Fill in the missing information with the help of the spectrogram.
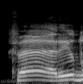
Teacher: فارض، یہ بھی الف مدہ ہے، ایک الف کے برابر کھینچ کر پڑھیں گے، اور را کو زیر کی وجہ سے باریک پڑھنا ہے۔ ضاد حروف مستعلیہ ہے، پر پڑھا جائے گا، غنہ بھی ہوگا۔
